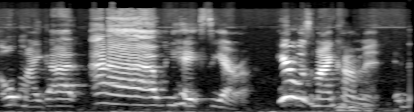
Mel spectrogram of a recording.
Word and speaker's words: Ciara: So everybody is talking about Ciara. That's how you say it. Ciara, yeah.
